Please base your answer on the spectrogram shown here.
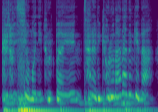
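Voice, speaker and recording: A woman's voice: medium pitch, a little fast, no echo, far from the mic, close to an everyday voice. A woman voicing a furious, stubborn mother. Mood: angry shouting. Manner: loud and scolding. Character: angry middle-aged mother, shouting and stubborn.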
